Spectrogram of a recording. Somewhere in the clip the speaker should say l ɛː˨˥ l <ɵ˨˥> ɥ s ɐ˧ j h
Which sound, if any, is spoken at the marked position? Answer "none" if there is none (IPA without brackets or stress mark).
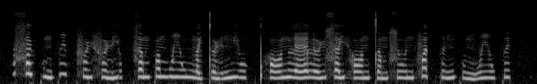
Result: ɵ˨˥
